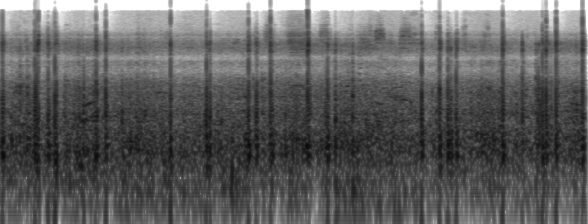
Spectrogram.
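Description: Aerial fireworks shells bursting in a rapid, irregular series of sharp bangs and pops.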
